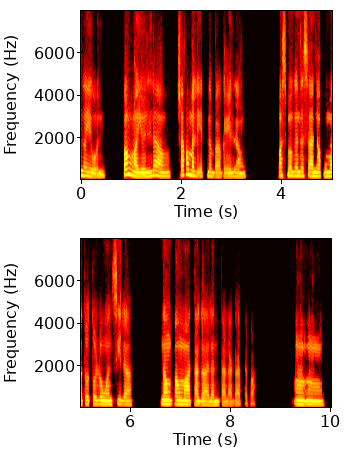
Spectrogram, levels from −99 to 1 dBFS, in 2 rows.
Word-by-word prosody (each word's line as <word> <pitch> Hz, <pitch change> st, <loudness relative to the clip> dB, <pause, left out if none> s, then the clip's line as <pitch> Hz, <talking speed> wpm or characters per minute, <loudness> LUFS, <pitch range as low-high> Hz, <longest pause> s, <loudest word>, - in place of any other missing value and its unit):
ngayon, 170 Hz, -, -1 dB, 0.3 s
pang 255 Hz, -1 st, +6 dB
ngayon 175 Hz, +1 st, +3 dB
lang, 200 Hz, -6 st, +2 dB, 0.3 s
tsaka 230 Hz, +4 st, +3 dB
maliit 215 Hz, -5 st, +1 dB
na 185 Hz, -, -3 dB
bagay 165 Hz, 0 st, -4 dB
lang, 165 Hz, -1 st, -3 dB, 0.6 s
mas 200 Hz, 0 st, -2 dB
maganda 195 Hz, 0 st, -1 dB
sana 185 Hz, -2 st, +3 dB
kung 180 Hz, 0 st, -3 dB
matutulungan 175 Hz, -1 st, 0 dB
sila 175 Hz, -3 st, -5 dB, 0.6 s
ng 190 Hz, -1 st, +3 dB
pangmatagalan 165 Hz, -3 st, +1 dB
talaga, 155 Hz, -2 st, -9 dB
di -, -, -19 dB
ba? -, -, -16 dB, 0.8 s
Mm. 170 Hz, -2 st, +2 dB
175 Hz, 125 wpm, -23 LUFS, 165-190 Hz, 0.8 s, pang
